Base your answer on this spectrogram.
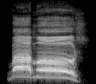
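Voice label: battlecry, Spanish; Demoman; ¡Vamos!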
